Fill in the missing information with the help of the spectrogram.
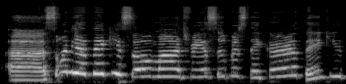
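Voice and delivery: ordinary delivery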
